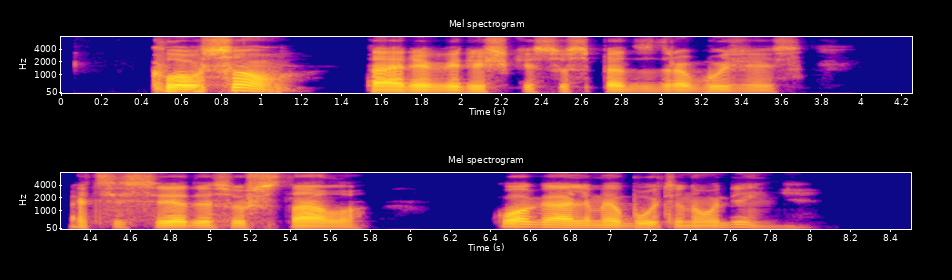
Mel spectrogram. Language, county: Lithuanian, Telšiai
